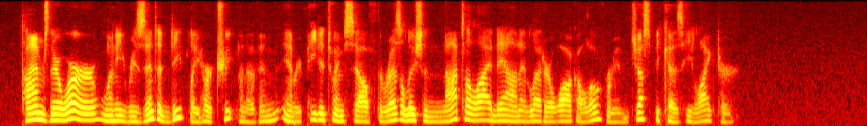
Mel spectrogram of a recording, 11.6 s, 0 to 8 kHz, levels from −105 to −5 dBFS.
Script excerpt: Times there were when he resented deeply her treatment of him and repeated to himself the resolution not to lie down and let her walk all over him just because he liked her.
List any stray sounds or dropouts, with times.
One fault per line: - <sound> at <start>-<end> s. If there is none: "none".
none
